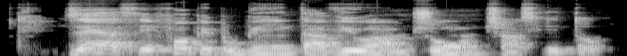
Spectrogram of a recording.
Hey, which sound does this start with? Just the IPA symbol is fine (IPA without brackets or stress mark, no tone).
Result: z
